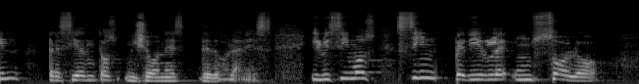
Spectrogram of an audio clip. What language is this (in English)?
Spanish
